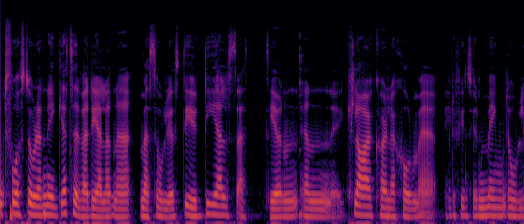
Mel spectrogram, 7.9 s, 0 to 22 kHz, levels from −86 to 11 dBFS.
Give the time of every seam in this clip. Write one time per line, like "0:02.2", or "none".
0:02.0
0:04.0
0:06.7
